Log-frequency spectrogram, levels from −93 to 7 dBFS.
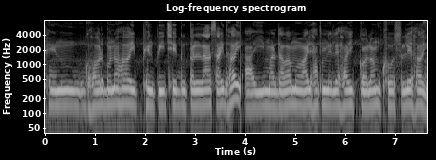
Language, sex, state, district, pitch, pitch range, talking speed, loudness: Bajjika, male, Bihar, Vaishali, 150 Hz, 145-150 Hz, 165 wpm, -32 LUFS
